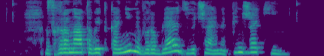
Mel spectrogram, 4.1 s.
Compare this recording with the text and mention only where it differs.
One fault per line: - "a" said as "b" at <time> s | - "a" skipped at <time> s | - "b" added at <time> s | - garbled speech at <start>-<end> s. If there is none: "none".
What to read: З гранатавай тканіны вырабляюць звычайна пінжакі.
none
